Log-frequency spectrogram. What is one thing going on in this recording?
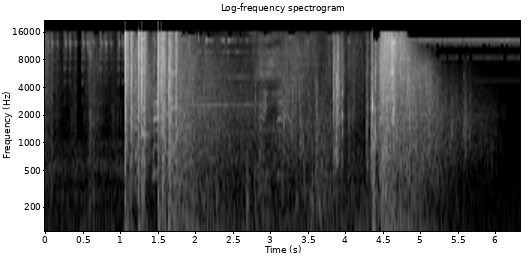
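Gunshots crack loudly and echo.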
